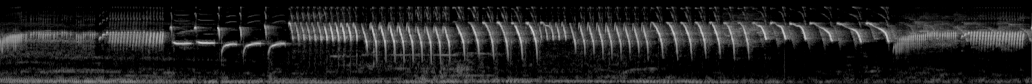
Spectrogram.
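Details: Female canary in breeding condition singing to provoke males: opens with a buzzy sustained tone and quick upslurs, then a long rapid series of bright downward-sweeping notes, ending in a buzzy trill, over a faint low hum.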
